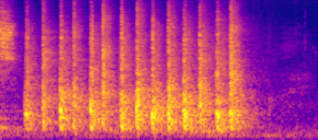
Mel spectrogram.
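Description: A drum roll: rapid, even strikes, about fifteen a second, fading near the end.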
